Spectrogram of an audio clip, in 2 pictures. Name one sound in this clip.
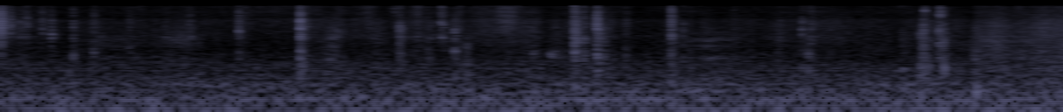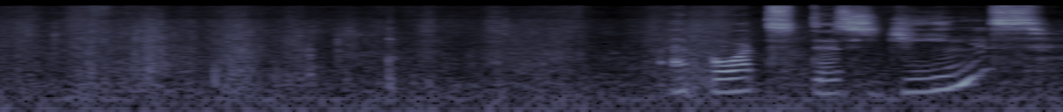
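Fabric and a bag rustle as clothes are packed.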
